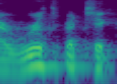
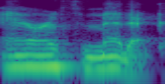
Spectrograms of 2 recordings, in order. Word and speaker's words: arithmetic: an arithmetic sequence now it's spelled the way same way you spell arithmetic but don't call it a arithmetic sequence it's a it's an arithmetic sequence it's kind of like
